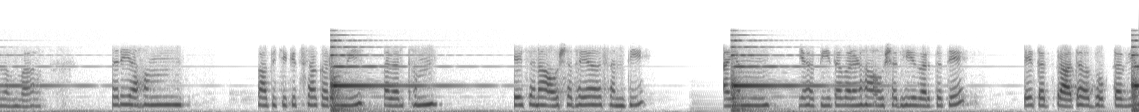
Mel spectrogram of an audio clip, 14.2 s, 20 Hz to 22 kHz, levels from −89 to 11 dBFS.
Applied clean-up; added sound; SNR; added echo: none; Piano; 0 dB; none.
